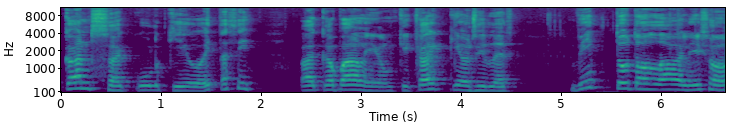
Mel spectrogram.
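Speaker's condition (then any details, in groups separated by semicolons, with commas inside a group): Cerebral palsy; wheelchair user, involuntary movements mainly legs, also arms, spinal fusion; relearning walking after spine surgery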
